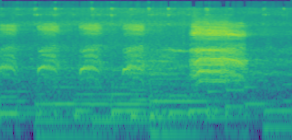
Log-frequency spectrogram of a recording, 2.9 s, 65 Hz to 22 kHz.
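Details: A carrion crow in Spain, host of the great spotted cuckoo, gives four short, harsh caws about every 0.4 seconds, then one longer, louder drawn-out caw, with soft music playing underneath.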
